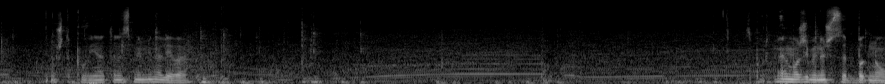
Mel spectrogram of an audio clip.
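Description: A sports car engine revs and roars, rising and falling in pitch.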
